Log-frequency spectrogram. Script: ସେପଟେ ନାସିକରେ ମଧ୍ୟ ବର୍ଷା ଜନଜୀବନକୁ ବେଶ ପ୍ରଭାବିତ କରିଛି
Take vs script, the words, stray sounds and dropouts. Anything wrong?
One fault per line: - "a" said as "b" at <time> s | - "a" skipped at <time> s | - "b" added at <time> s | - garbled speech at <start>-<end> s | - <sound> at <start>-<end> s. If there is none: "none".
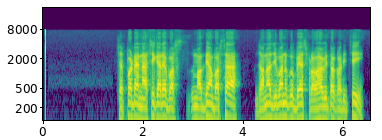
none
